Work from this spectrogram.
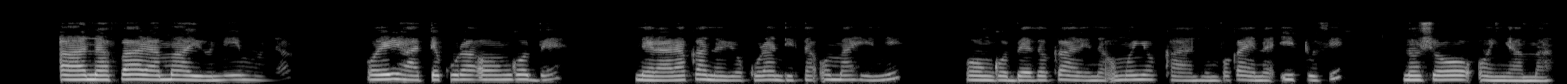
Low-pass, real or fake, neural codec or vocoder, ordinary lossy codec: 7.2 kHz; real; none; AAC, 48 kbps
